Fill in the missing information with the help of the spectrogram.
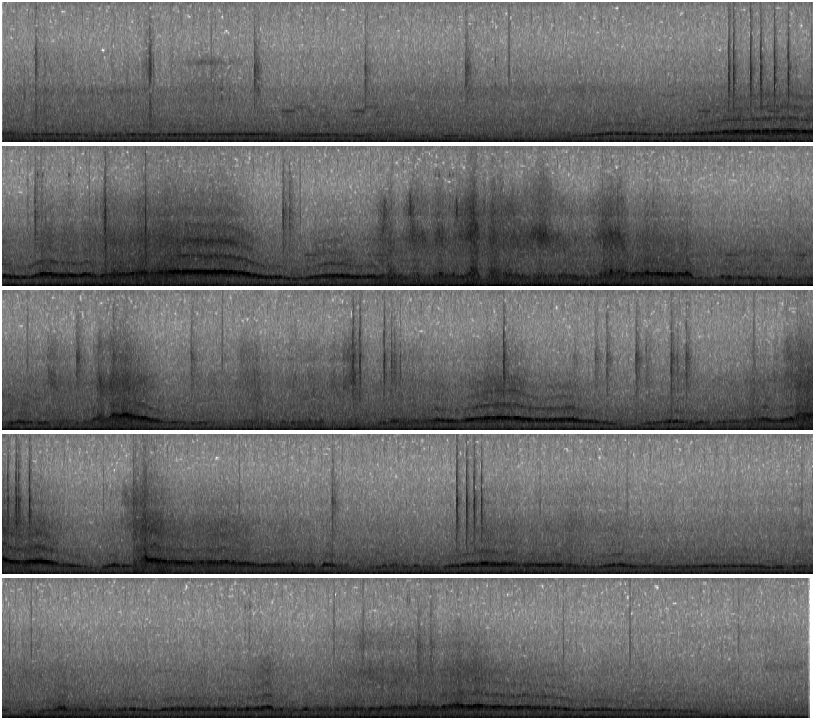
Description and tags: Wind Howling thru window crack
Sound of wind whistling thru sliding window that doesn't seal well.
